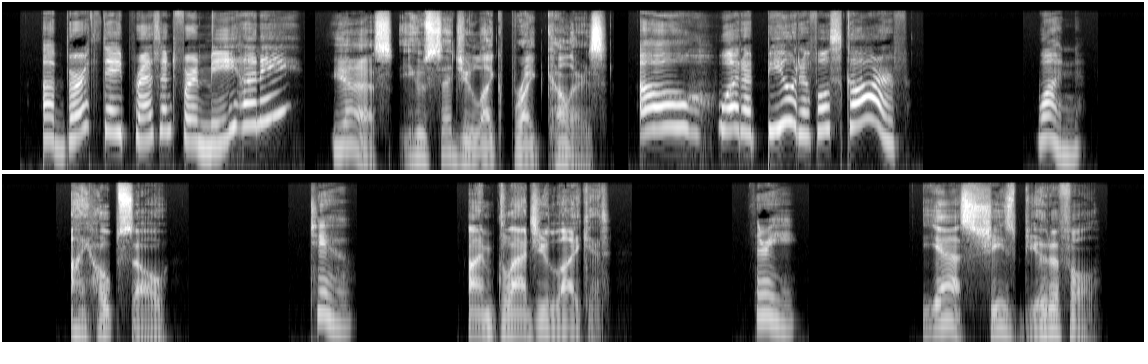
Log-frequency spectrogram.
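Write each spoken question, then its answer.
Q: Oh, what a beautiful scarf!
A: 2: I'm glad you like it.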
